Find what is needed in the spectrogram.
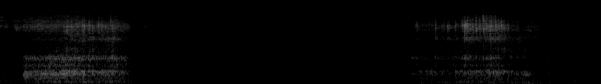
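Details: An old man asleep on Christmas day, two long, harsh, hissing snoring breaths about three seconds apart, separated by quiet pauses: snoring during sleep.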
